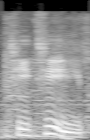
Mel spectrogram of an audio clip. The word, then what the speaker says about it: titi: Well, in a lot of places it's TT, but here in the greatest country on earth, Yeah. we're gonna call them titties.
